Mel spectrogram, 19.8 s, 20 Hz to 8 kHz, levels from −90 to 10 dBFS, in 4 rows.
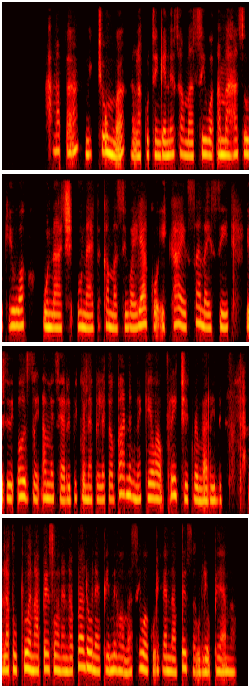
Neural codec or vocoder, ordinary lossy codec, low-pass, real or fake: codec, 16 kHz, 0.8 kbps, ZipCodec; MP3, 48 kbps; 7.2 kHz; fake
